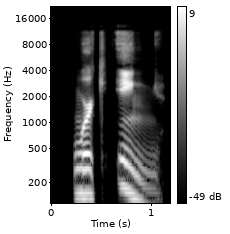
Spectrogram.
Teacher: Working has stress on work.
